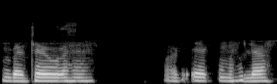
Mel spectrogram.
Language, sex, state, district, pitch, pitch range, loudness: Hindi, male, Jharkhand, Jamtara, 160 Hz, 160-165 Hz, -17 LUFS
